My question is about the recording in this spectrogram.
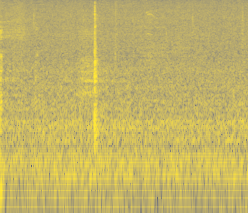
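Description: Steady low rumble of road and engine noise inside a moving car's cabin, with a short click at the start and another about a second in.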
